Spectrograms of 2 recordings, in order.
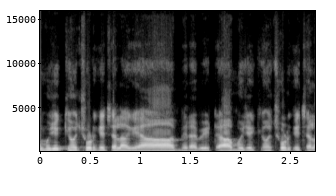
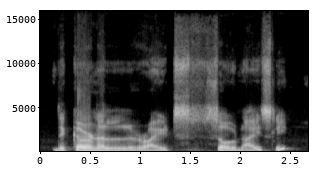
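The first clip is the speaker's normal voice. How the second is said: slow, tearful near-whisper, voice giving out; 5 dB quieter than usual. Acting out how a woman crying too hard to speak might have said it: imitating a choked, tearful voice. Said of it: "कुछ इस तरह से बोली होगी".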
